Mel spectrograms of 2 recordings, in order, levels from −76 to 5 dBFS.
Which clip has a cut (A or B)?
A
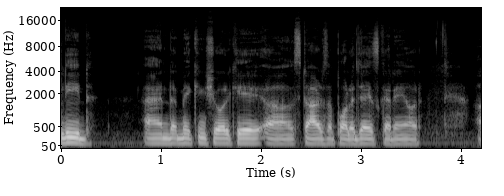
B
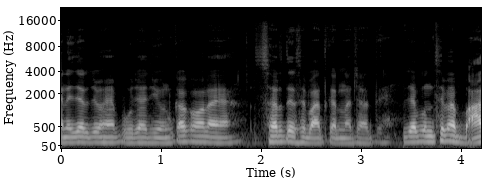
B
